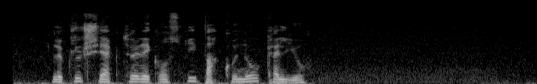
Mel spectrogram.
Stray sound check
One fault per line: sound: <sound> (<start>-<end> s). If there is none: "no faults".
no faults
